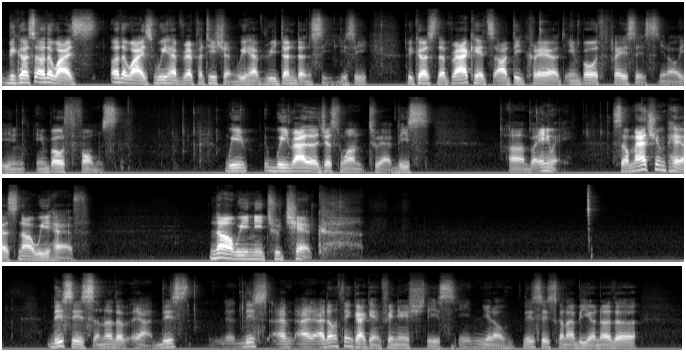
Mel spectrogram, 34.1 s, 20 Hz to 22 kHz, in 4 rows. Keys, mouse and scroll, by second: 0.3 ctrl+g, 1.3 c, 1.5 c, 1.6 c, 3.6-5.2 typing, 6.3-7.1 typing, 7.9 ctrl+c, 10.6-12.0 typing, 14.9-17.4 typing, 17.4-20.5 scroll down 6, 20.6 Return, 20.8 o, 21.2 k, 27.9 ., 27.9 ,, 28.6 Home, 31.0 scroll.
